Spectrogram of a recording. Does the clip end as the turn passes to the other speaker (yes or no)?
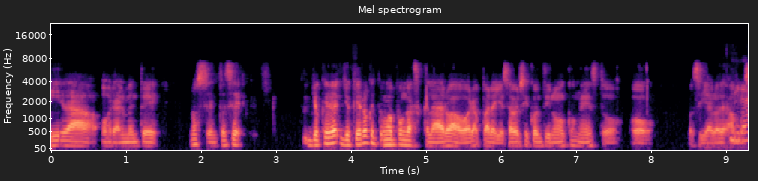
yes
